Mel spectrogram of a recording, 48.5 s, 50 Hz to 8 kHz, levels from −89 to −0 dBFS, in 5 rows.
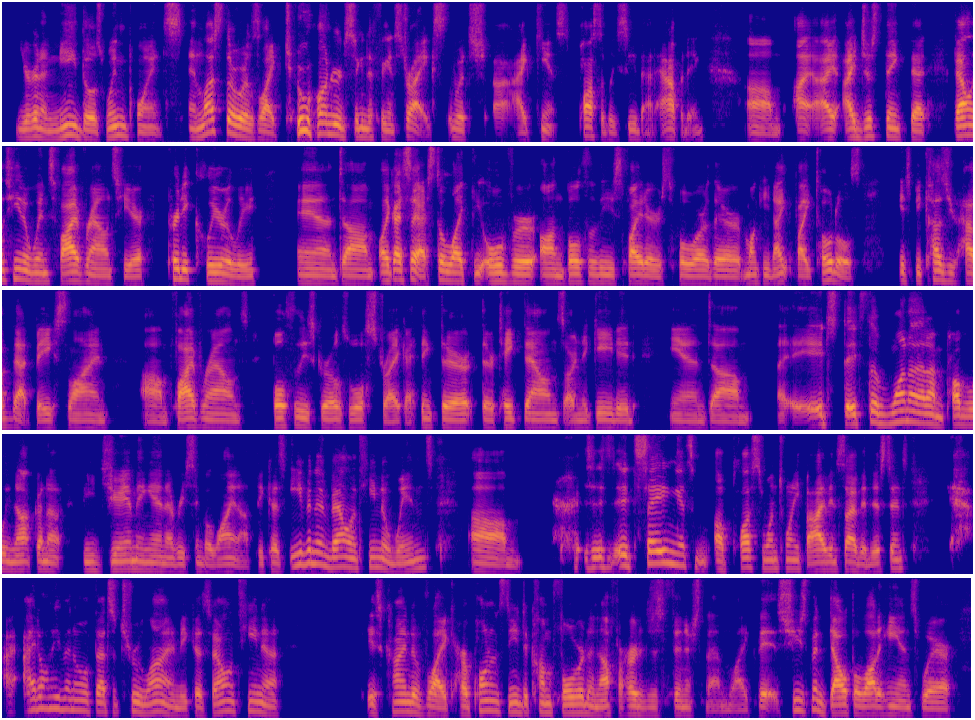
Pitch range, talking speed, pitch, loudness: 105-155 Hz, 185 wpm, 125 Hz, -31 LUFS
